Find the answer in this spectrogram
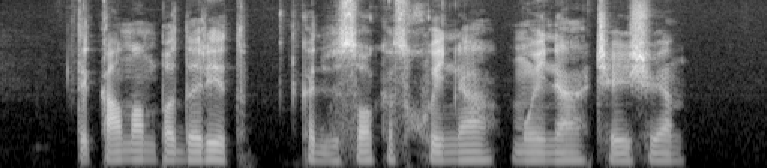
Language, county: Lithuanian, Kaunas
